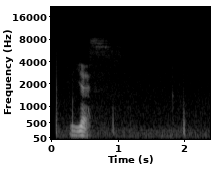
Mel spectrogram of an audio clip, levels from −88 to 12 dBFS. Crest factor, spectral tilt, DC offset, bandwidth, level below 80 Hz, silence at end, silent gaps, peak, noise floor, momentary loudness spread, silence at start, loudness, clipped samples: 24 dB; -7.5 dB/octave; under 0.1%; 8.6 kHz; -78 dBFS; 0.4 s; none; -16 dBFS; -66 dBFS; 26 LU; 0.25 s; -35 LUFS; under 0.1%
